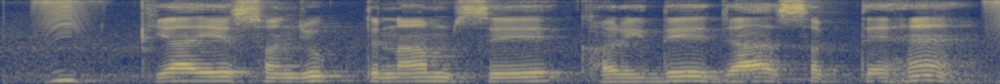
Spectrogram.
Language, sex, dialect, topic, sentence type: Hindi, male, Hindustani Malvi Khadi Boli, banking, question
